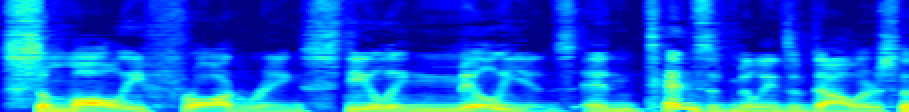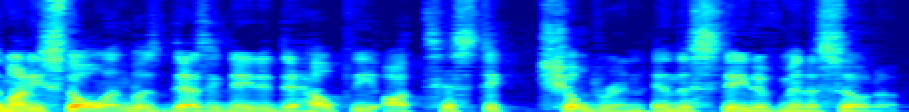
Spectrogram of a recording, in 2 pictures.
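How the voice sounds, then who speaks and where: A man presenting a news segment with a measured, emphatic read. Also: medium pitch, a little mellow.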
